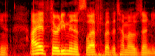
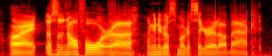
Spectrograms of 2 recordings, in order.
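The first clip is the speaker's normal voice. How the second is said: offhand, casual way of talking. Doing an impression of a coworker announcing a smoke break: imitating Jake. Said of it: "This is exactly how he sounded".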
